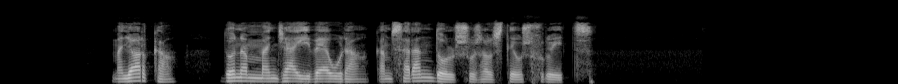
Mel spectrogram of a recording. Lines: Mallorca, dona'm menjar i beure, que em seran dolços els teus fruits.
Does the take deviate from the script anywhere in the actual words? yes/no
no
